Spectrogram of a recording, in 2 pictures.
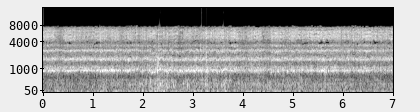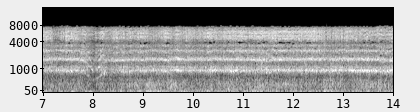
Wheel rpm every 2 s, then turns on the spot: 240, 230, 230, 220, 200, 230, 230.
none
